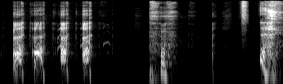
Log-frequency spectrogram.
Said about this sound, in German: Entschuldigung. Entschuldigung, dass ich rülps. Aber das ist wirklich du merkst, die leckere Geroldsteiner Apfelsaftschorle.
